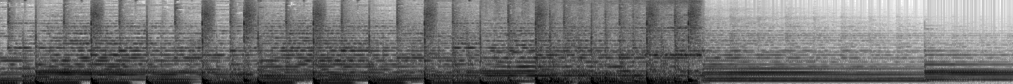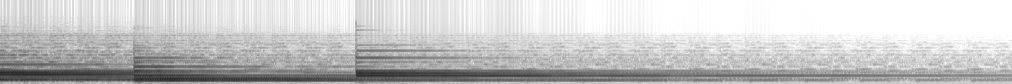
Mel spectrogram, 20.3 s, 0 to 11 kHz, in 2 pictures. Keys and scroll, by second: 12.6 z, 13.3 space.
